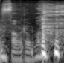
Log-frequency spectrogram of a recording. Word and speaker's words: Ufotable: I don't want to pronounce it wrong. Ufotable.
